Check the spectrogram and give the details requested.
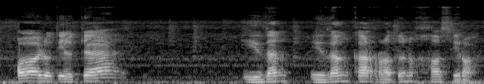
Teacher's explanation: bertemu dengan huruf kha, dibaca jelas, tidak berdengung · Cara bacanya samar dengan dengung. Lalu cara mengucapannya seperti bunyi ang. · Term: izhar, ikhfa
